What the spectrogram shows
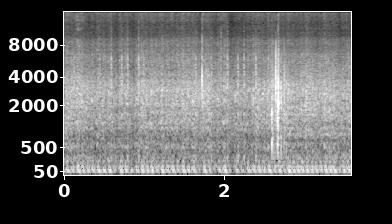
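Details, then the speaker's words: Honda Civic ESi that had suddenly died, now restarted after the ignition supply and relay were restored; steady, even low engine rumble with no misses or knocks, running normally. "Guys, umandar na."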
